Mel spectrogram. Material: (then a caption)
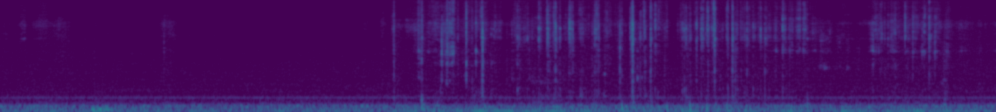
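Plastic. Fingernails tap and scratch the ridged shoulder pads of a small, painted plastic Dragon Ball Burter action figure. Quiet, dense, bright clicks and scrapes come in quick irregular bursts over a steady low hum, growing busier after the first few seconds and then easing off near the end.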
